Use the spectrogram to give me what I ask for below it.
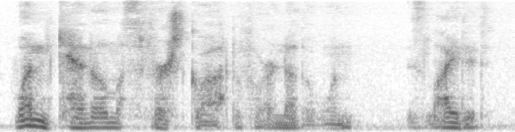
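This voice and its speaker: Putting on a character voice, a man at a medium pitch shifts widely in loudness. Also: moderate pace. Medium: read story. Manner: grave, menacing.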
